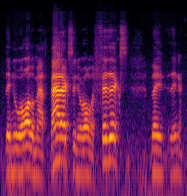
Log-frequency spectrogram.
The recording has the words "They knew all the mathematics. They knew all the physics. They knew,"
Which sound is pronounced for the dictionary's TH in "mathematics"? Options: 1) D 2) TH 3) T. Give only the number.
2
